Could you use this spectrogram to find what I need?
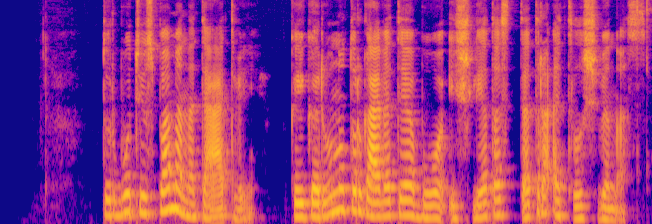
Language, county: Lithuanian, Panevėžys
